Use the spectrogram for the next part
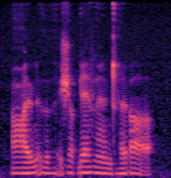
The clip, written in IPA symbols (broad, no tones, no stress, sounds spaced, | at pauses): ʕ əː ɳ ə̰ ð u ɦ ə̰ ʒ ɔ ɠ ɛ v æ̃ː ɖʱ æ ɽ ɒː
